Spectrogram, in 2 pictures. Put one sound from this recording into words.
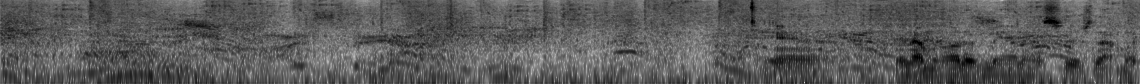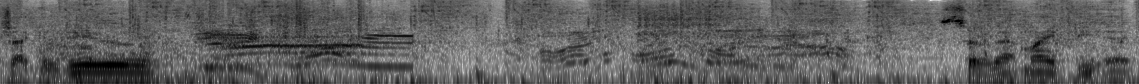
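Magic blasts crackle and thud in a fight.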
